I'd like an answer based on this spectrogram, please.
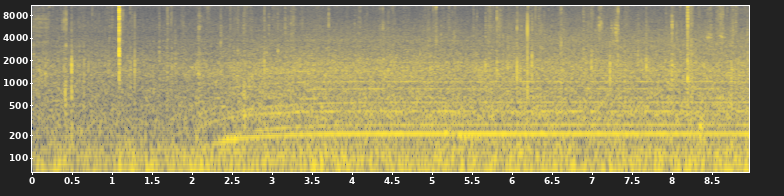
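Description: Bison hooves clicking now and then on the asphalt as the herd walks past, over a low rumble. About two seconds in, a steady mechanical hum starts and holds, louder than the hoof clicks.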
